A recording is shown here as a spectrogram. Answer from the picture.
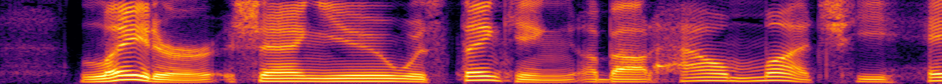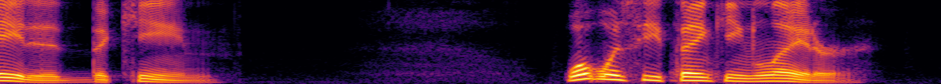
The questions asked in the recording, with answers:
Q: What was he thinking later?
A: Later, he was thinking about how much he hated the Qin.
